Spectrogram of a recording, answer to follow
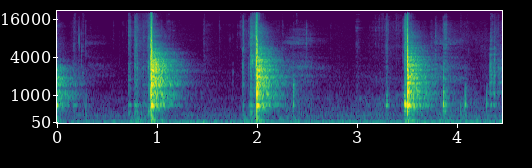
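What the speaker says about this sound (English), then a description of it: "So I'm just going to cut off that other end, and then I'm just going to go along like this" Knife blade cutting a red onion into inch-sized pieces on a board makes three sharp, crisp chops about a second apart, close and clear, each followed by a brief ringing decay, with no talking.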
